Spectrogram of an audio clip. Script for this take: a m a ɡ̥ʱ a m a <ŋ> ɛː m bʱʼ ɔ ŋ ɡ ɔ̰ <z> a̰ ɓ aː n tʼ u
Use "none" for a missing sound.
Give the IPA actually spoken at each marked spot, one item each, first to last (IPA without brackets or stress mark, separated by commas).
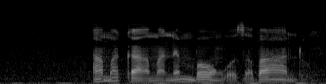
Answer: n, z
